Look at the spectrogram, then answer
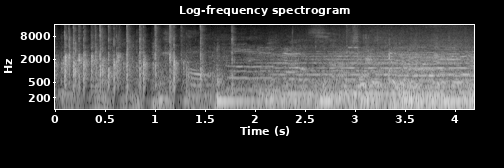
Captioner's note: audience applauds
